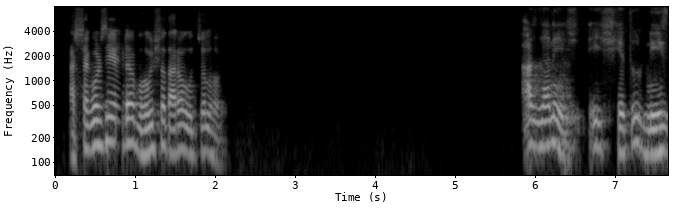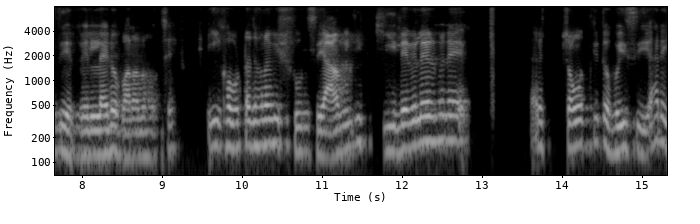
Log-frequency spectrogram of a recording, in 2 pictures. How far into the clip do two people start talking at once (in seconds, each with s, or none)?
none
